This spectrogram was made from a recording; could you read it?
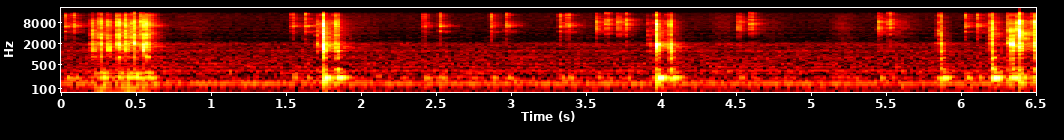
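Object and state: Plastic mechanical keyboard.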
